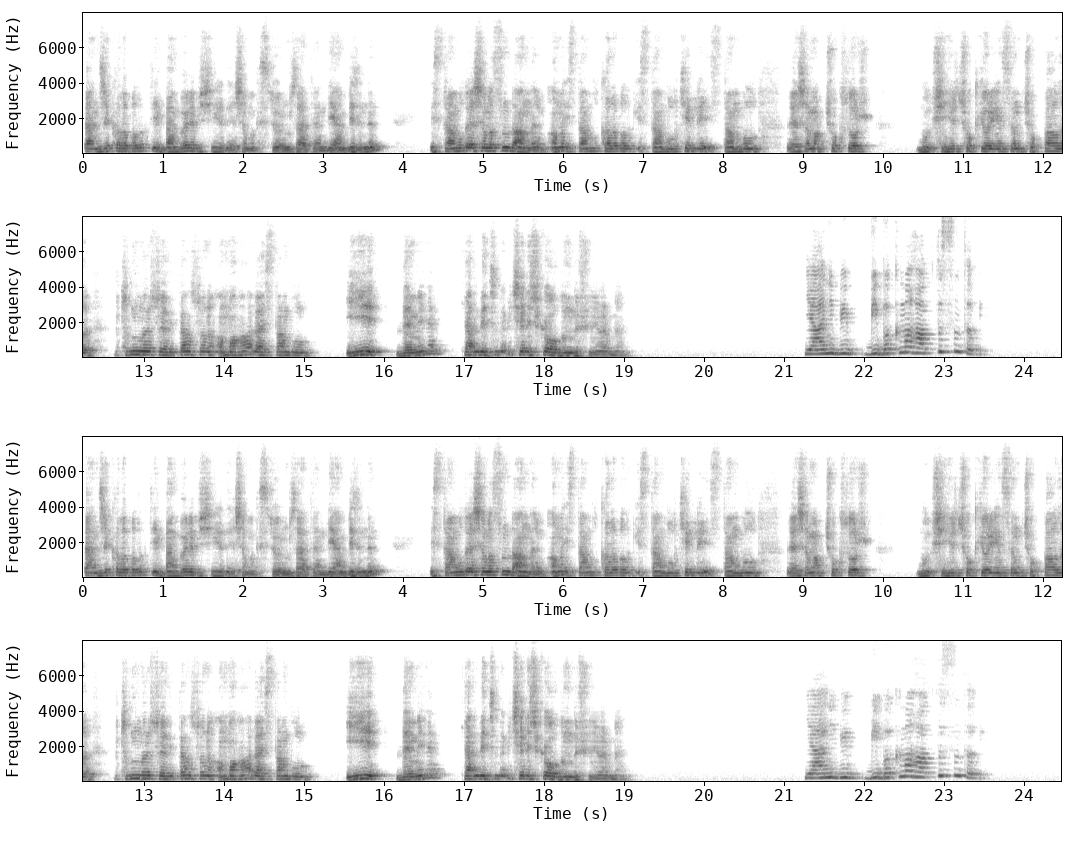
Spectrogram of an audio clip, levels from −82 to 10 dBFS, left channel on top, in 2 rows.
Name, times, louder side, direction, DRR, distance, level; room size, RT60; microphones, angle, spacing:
voice 1, 0.0-3.7 4.3-8.5 8.8-9.8 10.4-12.3 12.7-15.0 15.5-16.7 17.0-19.0, left 1 dB, 25° right, 3.6 m, -25 dB
voice 2, 21.3-23.5, left 1 dB, 50° left, 2.6 m, -30 dB
11.0 x 10.0 x 2.2 m
head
